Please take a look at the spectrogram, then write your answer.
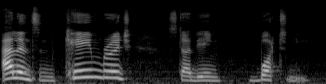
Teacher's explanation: So here Cambridge and botany are the two syllables which are most prominent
